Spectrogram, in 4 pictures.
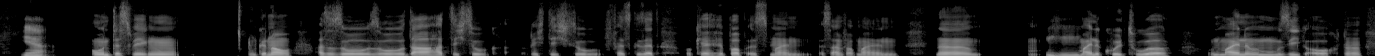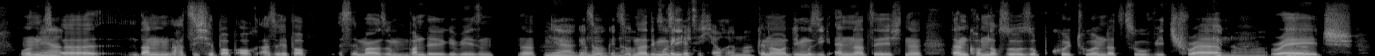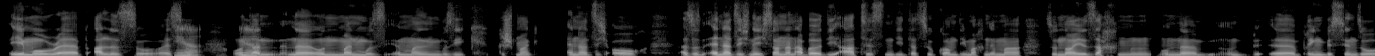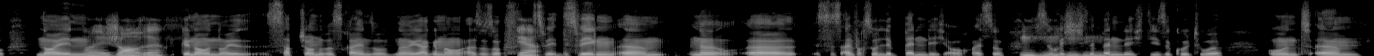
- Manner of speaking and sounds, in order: other background noise
- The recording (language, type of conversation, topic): German, podcast, Wie hat deine Kultur deinen Musikgeschmack geprägt?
